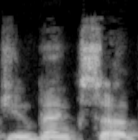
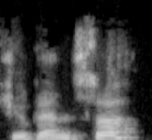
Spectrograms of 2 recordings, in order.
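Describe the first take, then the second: First: The middle consonant is pronounced as 'ks'. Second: The middle consonant is pronounced as 's'. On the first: The speaker calls it wrong. "I always pronounce the X in there" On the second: The speaker calls it right. "but it's Juvensa"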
